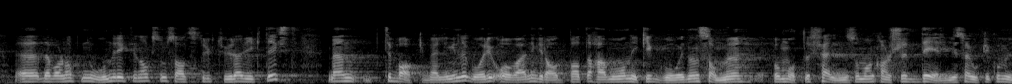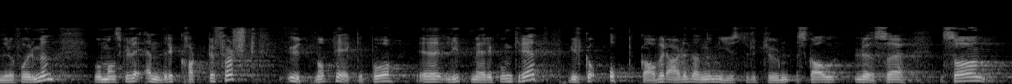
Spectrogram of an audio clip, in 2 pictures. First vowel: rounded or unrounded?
unrounded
